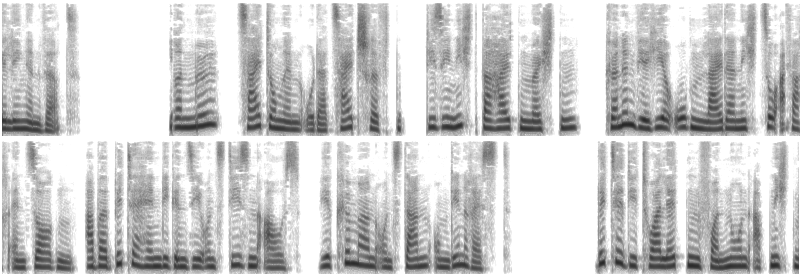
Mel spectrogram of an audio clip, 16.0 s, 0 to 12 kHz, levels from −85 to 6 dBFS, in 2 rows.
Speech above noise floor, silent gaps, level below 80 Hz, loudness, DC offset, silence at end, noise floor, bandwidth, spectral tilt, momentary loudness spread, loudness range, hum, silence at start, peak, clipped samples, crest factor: over 72 dB; 0.87-1.57 s, 13.10-13.82 s; -66 dBFS; -19 LUFS; under 0.1%; 0 s; under -90 dBFS; 12 kHz; -5.5 dB/octave; 8 LU; 3 LU; none; 0 s; -4 dBFS; under 0.1%; 16 dB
